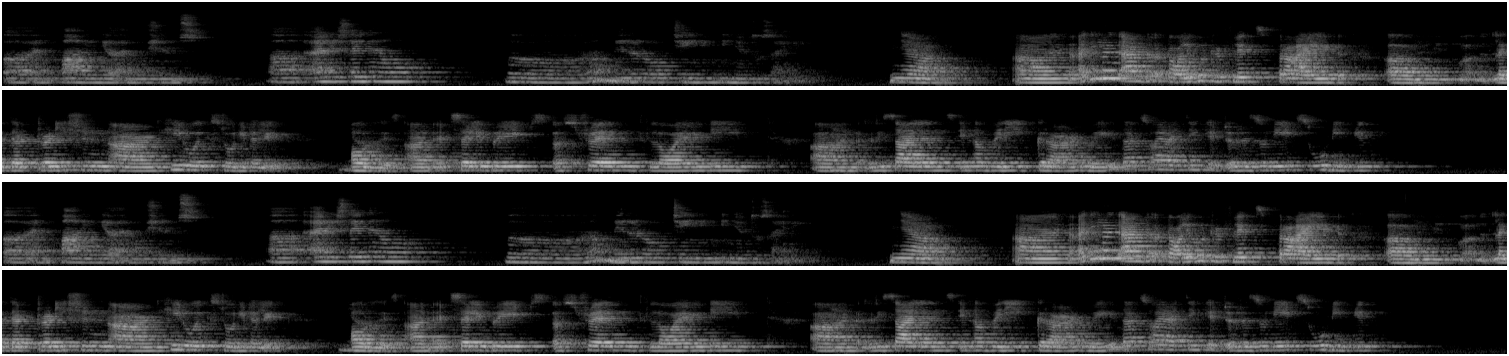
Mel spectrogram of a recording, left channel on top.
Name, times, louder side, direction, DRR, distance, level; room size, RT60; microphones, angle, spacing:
voice 1, 0.0-2.0 2.6-4.1 5.0-8.0 14.1-14.2 18.4-18.9 23.3-23.5, equal, 70° right, -3 dB, 1.1 m, -36 dB
voice 2, 8.9-9.6 10.1-17.9 18.5-22.5 23.1-28.7, equal, 10° right, 0 dB, 0.3 m, -28 dB
3.8 x 3.1 x 3.1 m, 1.3 s
head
